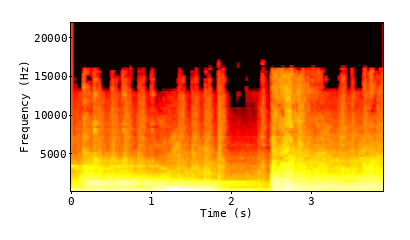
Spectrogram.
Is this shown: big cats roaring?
yes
